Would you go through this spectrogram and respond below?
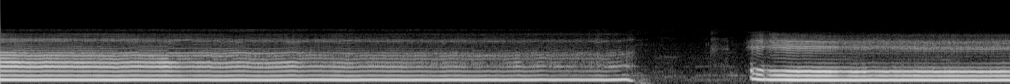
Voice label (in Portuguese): Equilibrada, Ressonância; fonoaudiologia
